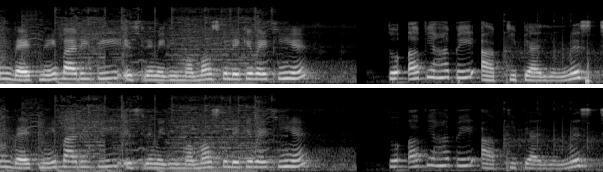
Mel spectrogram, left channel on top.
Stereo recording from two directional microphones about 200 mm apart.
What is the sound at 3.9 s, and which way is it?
A woman's voice, 30° left (ahead or behind).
